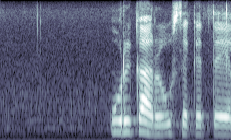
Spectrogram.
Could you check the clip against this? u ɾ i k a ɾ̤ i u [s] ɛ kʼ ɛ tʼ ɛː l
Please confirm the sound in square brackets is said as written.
yes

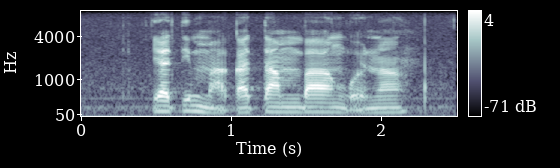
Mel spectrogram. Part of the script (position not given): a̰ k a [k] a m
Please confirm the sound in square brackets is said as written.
no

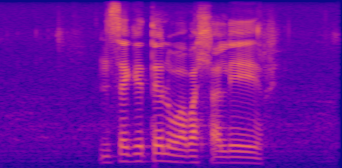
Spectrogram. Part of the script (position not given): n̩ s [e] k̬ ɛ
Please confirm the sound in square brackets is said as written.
no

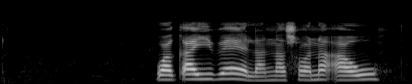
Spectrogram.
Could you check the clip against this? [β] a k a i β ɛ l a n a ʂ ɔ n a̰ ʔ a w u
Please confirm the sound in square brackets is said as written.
no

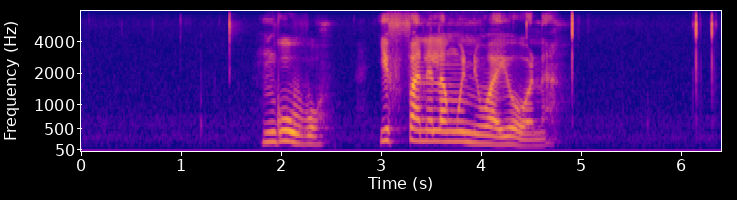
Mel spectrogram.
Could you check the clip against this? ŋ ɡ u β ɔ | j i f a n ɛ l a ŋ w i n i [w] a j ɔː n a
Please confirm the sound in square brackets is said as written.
yes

